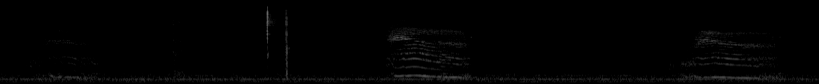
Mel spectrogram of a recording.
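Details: Recovering kitten that had been sick, meowing indoors to be held; two plaintive, arching meows come several seconds apart after a couple of sharp clicks, in an otherwise quiet room.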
